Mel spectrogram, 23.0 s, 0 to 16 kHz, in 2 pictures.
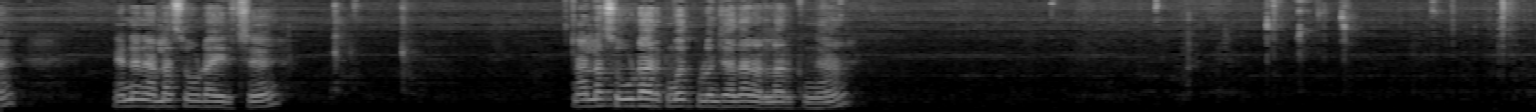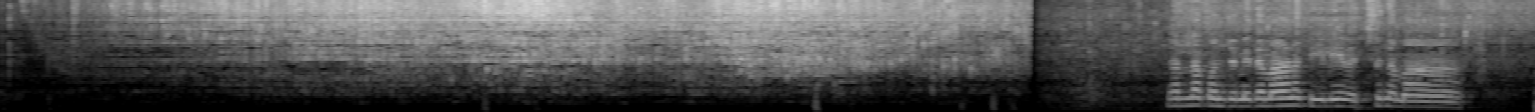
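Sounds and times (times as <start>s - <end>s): dough sizzling in hot oil: 2.4s - 23.0s.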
